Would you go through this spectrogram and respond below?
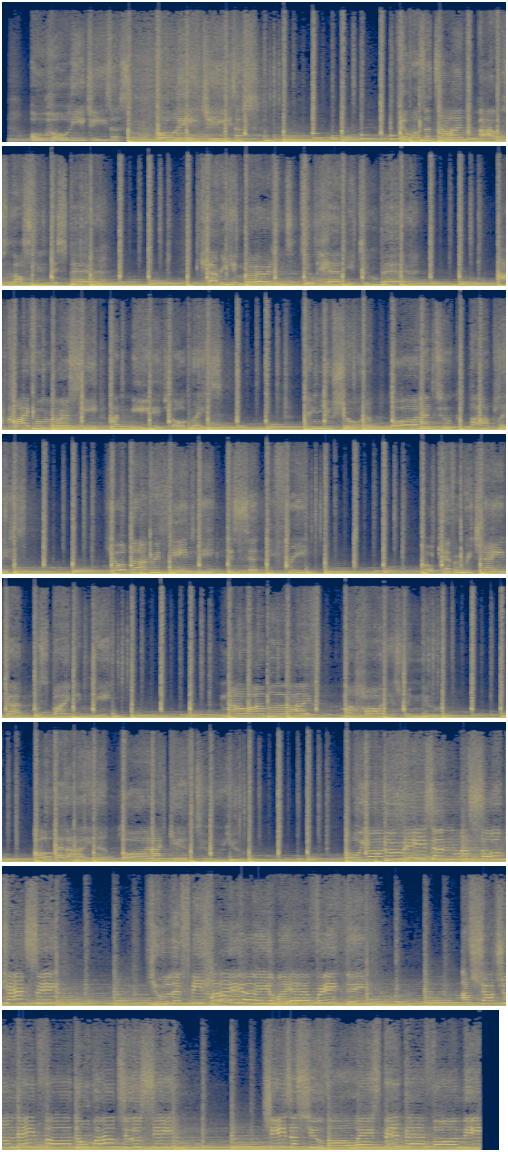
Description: American Gospel Songs
Genre: Gospel/Christian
